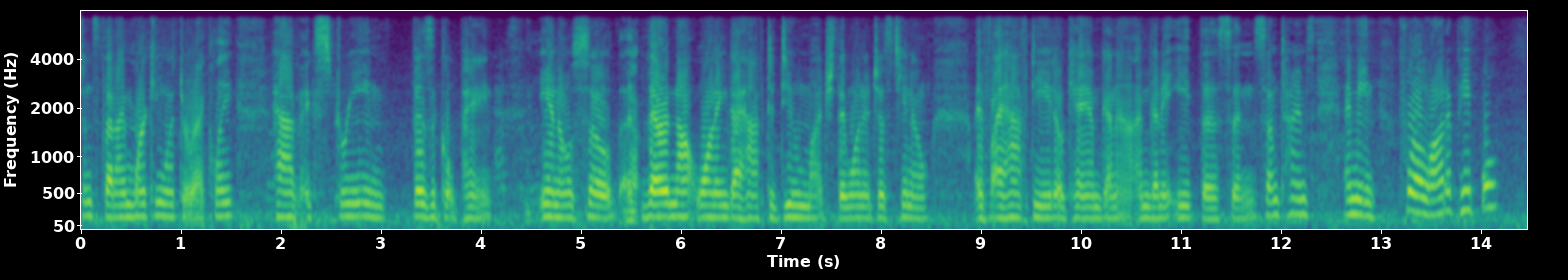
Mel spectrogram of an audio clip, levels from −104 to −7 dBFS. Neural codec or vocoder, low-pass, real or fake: vocoder, 22.05 kHz, 80 mel bands, Vocos; 7.2 kHz; fake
